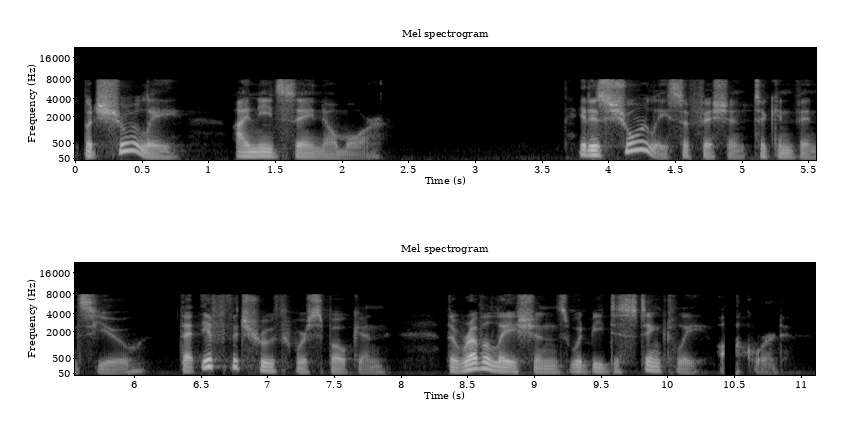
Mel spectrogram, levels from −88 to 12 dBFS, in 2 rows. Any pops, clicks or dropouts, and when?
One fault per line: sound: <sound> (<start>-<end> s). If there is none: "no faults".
sound: dropout (10.4-10.5 s)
